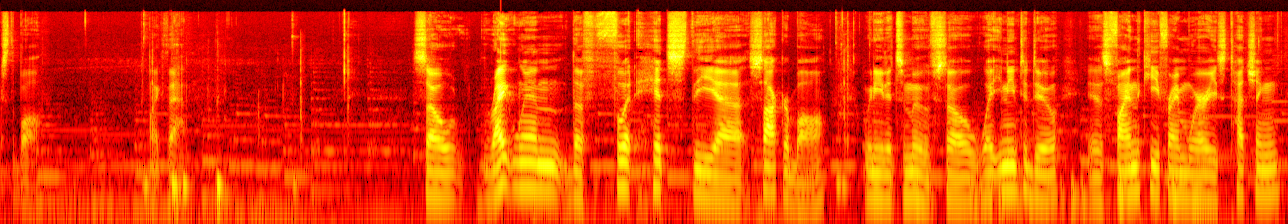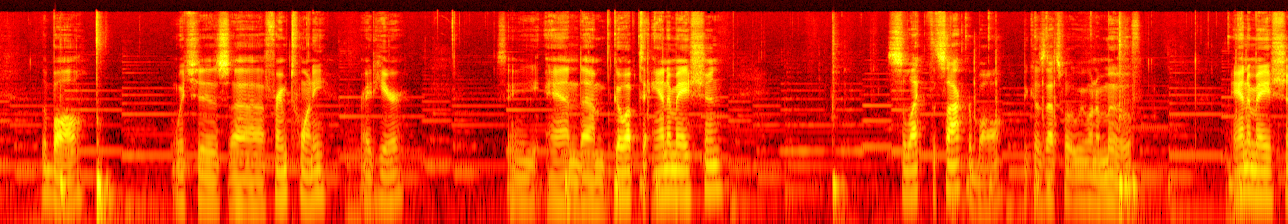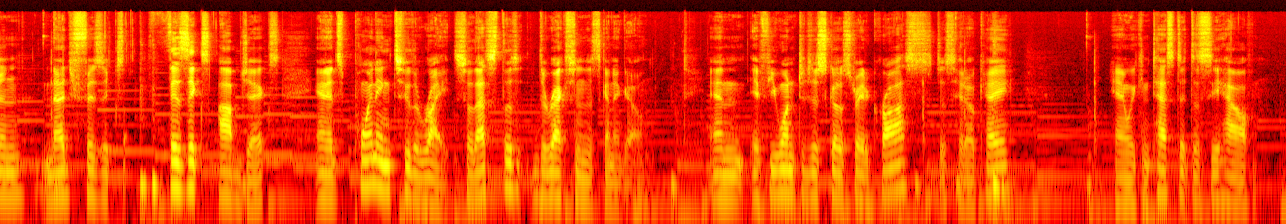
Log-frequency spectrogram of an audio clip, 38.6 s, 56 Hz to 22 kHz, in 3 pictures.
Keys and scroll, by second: 9.1 Right, 13.8 Right.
